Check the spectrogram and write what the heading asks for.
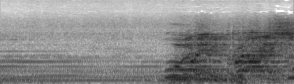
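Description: Live concert music from an audience recording: soft, sustained band accompaniment, then about a second in voices and band come in loud together.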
